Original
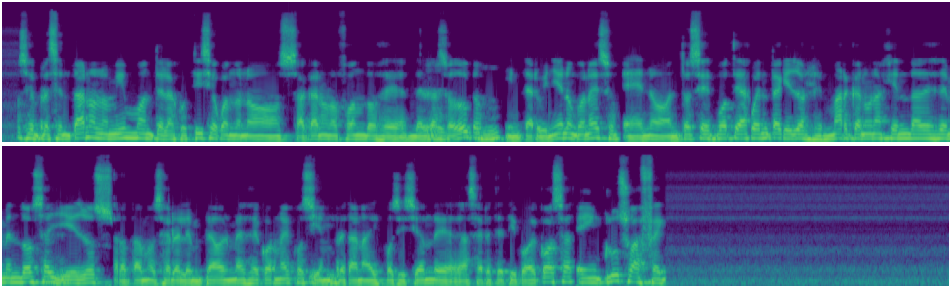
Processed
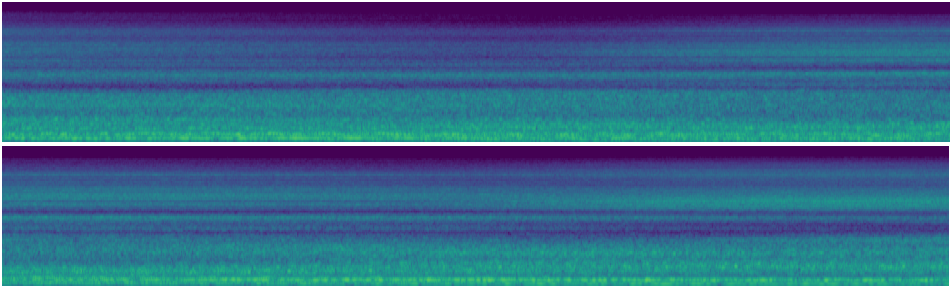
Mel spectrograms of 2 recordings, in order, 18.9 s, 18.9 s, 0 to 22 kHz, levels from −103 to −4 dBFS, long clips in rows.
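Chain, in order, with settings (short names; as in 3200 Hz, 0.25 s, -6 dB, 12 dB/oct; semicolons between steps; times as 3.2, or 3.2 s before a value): thinning echo 0.321 s, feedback 47%, high-pass 190 Hz, level -3.5 dB; Paulstretch 10×, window 1.00 s, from 1.1; ensemble effect; gain -7 dB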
